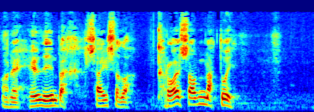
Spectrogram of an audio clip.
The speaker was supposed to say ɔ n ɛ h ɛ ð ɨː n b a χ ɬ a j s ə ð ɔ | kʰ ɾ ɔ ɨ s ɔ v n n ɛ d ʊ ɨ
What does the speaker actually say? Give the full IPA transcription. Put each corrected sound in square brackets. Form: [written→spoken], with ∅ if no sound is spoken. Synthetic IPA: ɔ n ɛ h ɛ ð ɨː n b a χ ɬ a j s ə ð ɔ | kʰ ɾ ɔ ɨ s ɔ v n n [ɛ→a] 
